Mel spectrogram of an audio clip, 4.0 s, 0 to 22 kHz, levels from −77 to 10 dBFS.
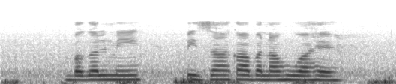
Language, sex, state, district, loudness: Hindi, female, Chhattisgarh, Raipur, -15 LUFS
